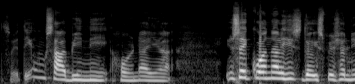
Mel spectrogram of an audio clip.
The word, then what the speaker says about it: Horney: Karen Horney, pronounced Horney, was born in Hamburg, Germany on September 1885.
